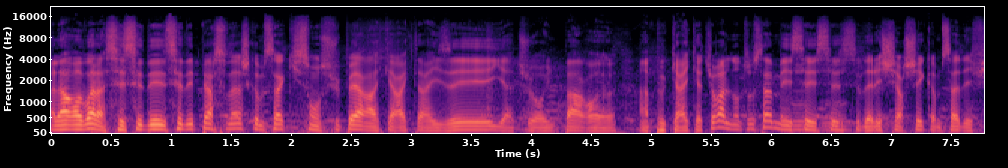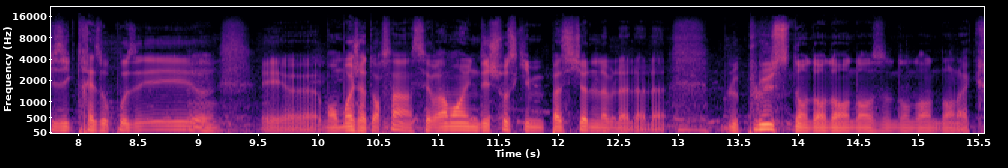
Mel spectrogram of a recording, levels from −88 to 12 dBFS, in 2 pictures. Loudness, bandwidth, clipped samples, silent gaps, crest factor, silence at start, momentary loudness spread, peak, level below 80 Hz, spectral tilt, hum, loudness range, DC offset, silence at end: -22 LUFS; 16 kHz; under 0.1%; none; 20 dB; 0 s; 12 LU; 0 dBFS; -46 dBFS; -5.5 dB/octave; none; 4 LU; under 0.1%; 0 s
